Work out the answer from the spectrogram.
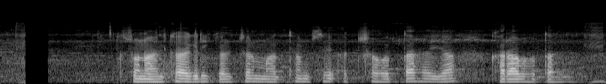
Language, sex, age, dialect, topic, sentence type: Hindi, male, 18-24, Awadhi Bundeli, agriculture, question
